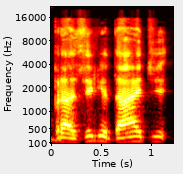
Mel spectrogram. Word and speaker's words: Brasilidade: When I heard the group called Brasilidade Geral. Brasilidade Geral. Brasilidade, maybe we should spell that, you know. It's like Brazil with the S, BRASILIDADE, Geral, GERAL, Brasilidade Geral.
